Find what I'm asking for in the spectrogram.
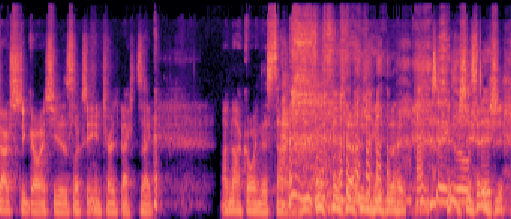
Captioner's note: laughing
